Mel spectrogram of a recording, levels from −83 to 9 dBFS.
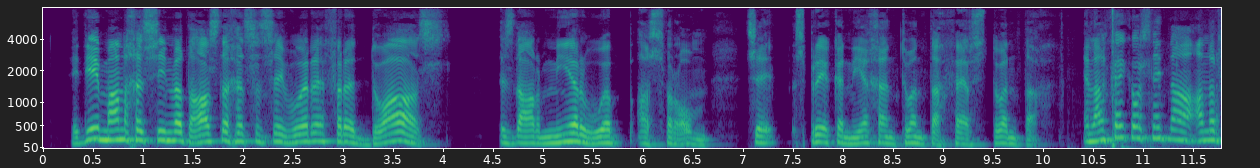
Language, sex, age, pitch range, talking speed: English, male, 60-79, 135-180 Hz, 165 wpm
